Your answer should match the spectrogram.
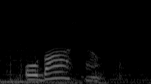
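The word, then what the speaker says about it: おばあさん: Oba-san. The a in ba is held for 2 claps. Oba-san. Japanese learners often shorten the long vowel in ba and say oba-san, meaning aunt, not grandmother.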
